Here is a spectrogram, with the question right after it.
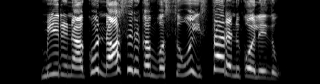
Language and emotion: Telugu, angry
